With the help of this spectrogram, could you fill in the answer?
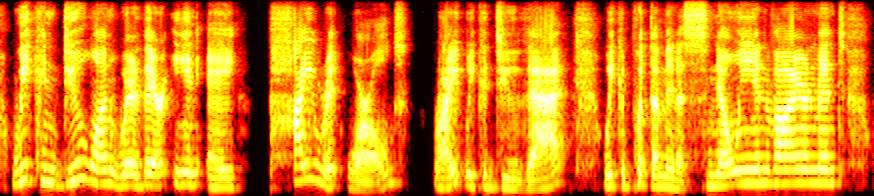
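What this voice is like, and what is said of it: Enthusiastic, excited speaking voice. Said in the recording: “I don't know if you can hear the enthusiasm in my voice here”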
